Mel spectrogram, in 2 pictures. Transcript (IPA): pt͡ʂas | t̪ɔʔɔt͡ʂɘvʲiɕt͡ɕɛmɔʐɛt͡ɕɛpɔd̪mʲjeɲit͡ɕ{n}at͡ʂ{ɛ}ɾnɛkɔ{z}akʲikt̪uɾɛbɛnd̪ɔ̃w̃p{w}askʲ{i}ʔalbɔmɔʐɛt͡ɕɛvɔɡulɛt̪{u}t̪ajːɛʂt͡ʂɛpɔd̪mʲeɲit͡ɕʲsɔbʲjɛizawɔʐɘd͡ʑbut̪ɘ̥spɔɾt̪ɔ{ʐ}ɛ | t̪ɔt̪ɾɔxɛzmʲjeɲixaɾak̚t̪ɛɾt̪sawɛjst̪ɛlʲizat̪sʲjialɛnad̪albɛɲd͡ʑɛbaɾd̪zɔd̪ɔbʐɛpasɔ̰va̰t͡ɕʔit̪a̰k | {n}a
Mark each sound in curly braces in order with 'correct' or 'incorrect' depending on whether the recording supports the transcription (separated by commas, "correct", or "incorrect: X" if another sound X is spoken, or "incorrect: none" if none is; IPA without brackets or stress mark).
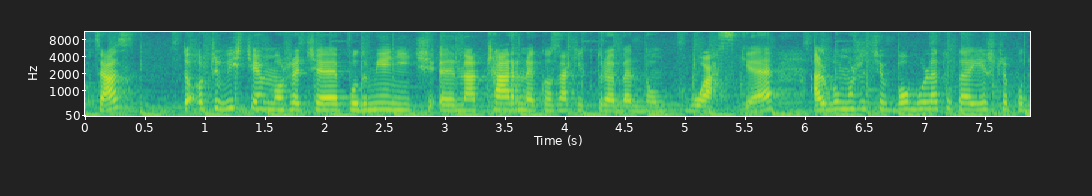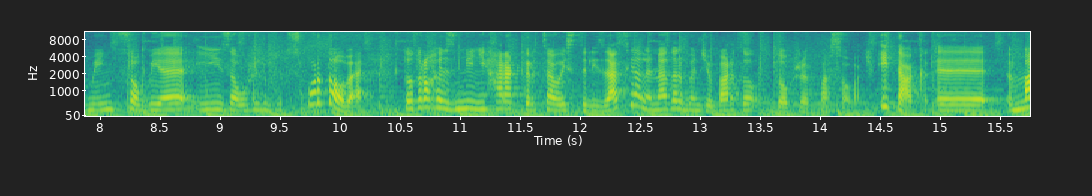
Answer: correct, incorrect: a, correct, correct, incorrect: ɛ, correct, incorrect: v, incorrect: m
